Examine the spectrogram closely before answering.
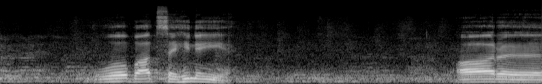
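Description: A middle-aged man speaks calmly into a cluster of microphones.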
